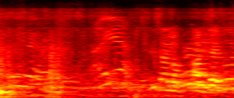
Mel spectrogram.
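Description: Children's voices chattering and playing, mixed with adult talk in a room; the voices dip for a moment mid-way and pick up again near the end.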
